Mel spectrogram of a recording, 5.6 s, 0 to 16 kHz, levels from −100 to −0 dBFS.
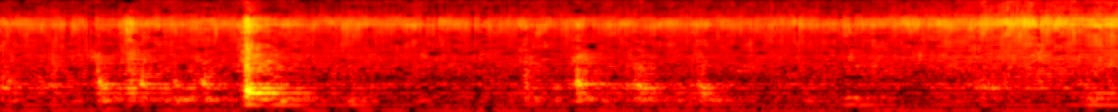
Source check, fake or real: fake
